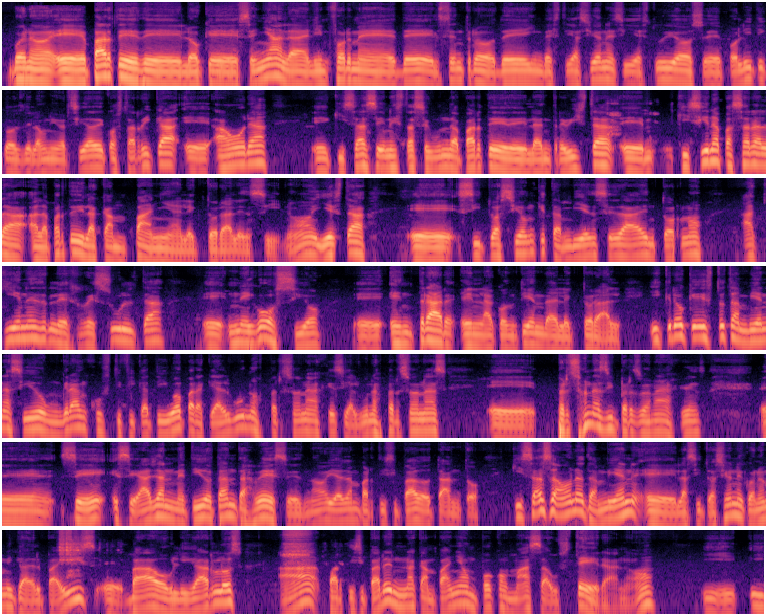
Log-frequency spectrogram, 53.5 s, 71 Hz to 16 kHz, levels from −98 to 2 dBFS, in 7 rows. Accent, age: Argentinian, 30-49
